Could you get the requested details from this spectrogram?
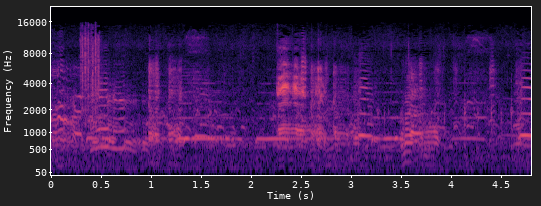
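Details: Honking taiga bean geese at Kabukuri-numa marsh in Japan on 14 December 2019: several birds give overlapping nasal, trumpeting honks in quick succession, making a busy flock chorus.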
